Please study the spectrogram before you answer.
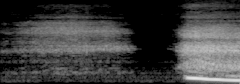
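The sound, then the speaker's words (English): A deep conscious breath: a slow, airy inhale lasting over a second, a brief pause, then a louder, fuller exhale with a voiced sighing tone, with no talking. “Catching yourself when you're not breathing or when you're breathing really shallow and up into the chest and taking a few conscious breaths.”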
